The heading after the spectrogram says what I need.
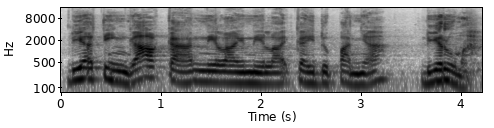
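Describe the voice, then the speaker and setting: A male pastor delivering a sermon in measured, emphatic phrases, repeating each point in English after saying it. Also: mid-range voice, fairly even intonation, gravelly. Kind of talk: bilingual sermon with self-interpretation. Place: church. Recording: long church reverb.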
